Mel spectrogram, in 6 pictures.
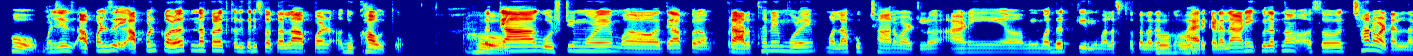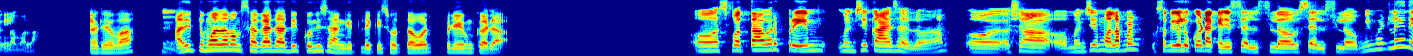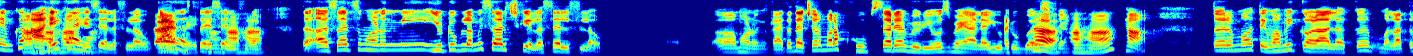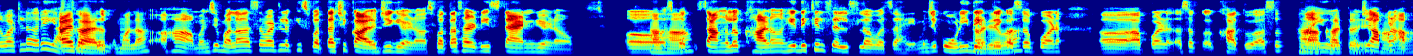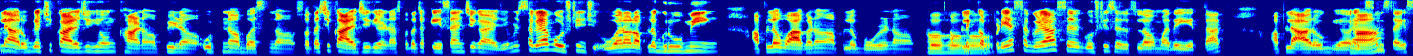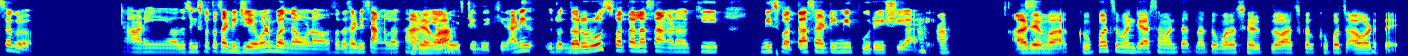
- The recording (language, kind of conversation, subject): Marathi, podcast, स्वतःवर प्रेम करायला तुम्ही कसे शिकलात?
- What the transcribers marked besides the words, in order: other background noise; tapping; in English: "सर्च"; in English: "ओव्हरऑल"; in English: "ग्रूमिंग"; laughing while speaking: "हां, हां"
